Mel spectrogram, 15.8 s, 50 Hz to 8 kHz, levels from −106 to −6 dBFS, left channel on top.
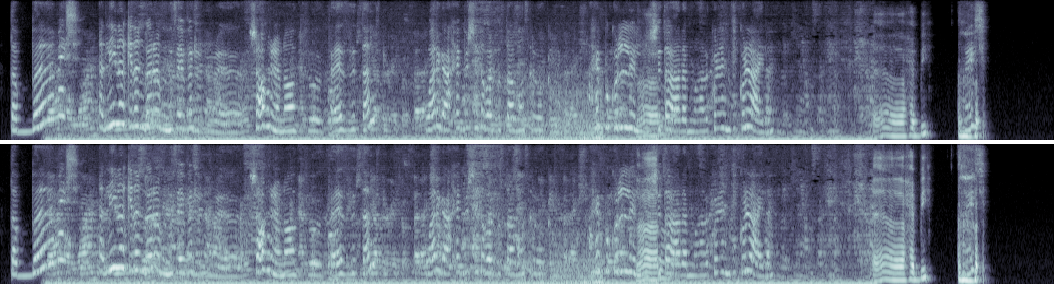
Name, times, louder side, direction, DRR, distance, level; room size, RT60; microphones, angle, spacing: voice 1, 0.2-1.2 1.5-5.8 6.4-8.5 8.8-11.6 14.4-14.8, equal, 10° left, 0.7 m, -27 dB
sound 1, 0.6-13.2, right 1 dB, 55° right, 1.1 m, -29 dB
sound 2, 3.5-9.1, left 1 dB, 55° left, 0.8 m, -38 dB
voice 2, 9.6-10.1 13.1-14.0 14.4-14.7, right 4 dB, 75° right, 0.4 m, -24 dB
3.9 x 3.2 x 2.9 m
head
